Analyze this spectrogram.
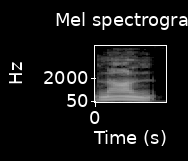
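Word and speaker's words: none: ও এন ই ডান এন ও এন ই নান কখন ওন আর কখন আন উচ্চারণ করব এর জন্য কোন রুলস নাই এগুলোকে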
